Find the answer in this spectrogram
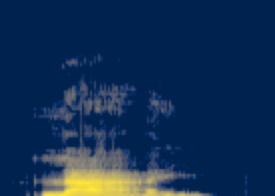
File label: "Laai", Dutch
